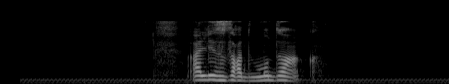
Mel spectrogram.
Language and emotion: Russian, angry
